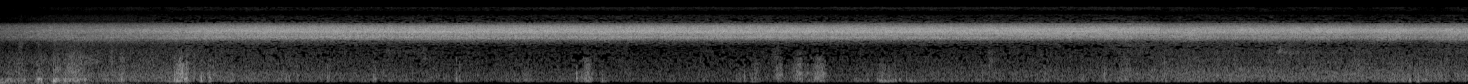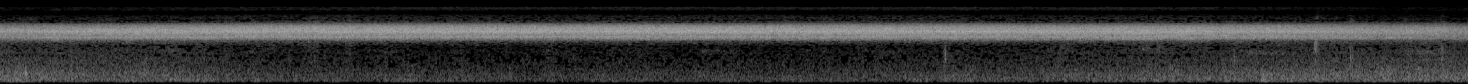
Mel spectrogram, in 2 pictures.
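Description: Steady, high-pitched insect chorus that drones on unbroken, with a few soft footsteps on the trail in the first several seconds.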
